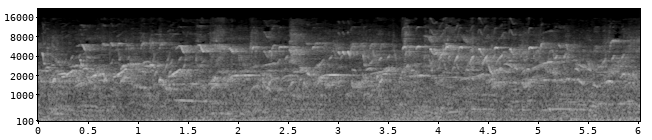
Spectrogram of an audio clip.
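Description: Several caged white-rumped shamas singing over one another in competition: a dense, unbroken tangle of loud whistles, chirps and quick trills.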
